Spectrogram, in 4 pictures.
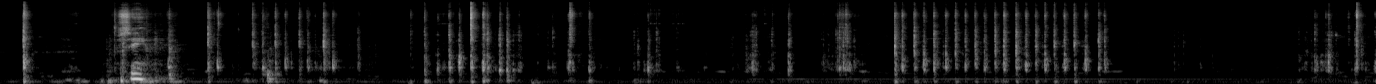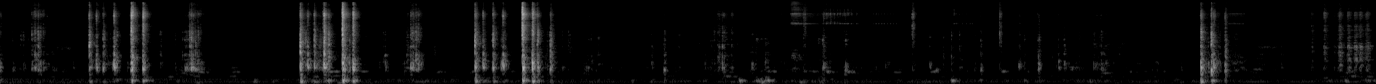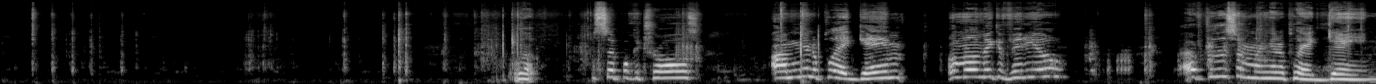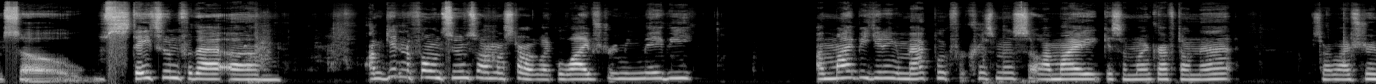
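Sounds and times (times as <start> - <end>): typing on computer keyboard: 0.2 - 0.5, 1.1 - 12.2, 12.8 - 15.9, 16.7 - 34.5.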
